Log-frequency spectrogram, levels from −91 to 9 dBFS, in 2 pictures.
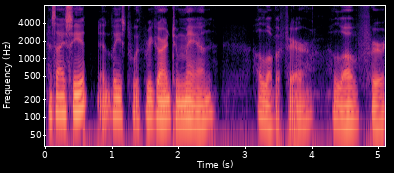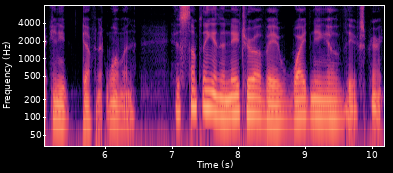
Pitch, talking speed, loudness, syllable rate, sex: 95 Hz, 170 wpm, -19 LUFS, 5.6 syllables/s, male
